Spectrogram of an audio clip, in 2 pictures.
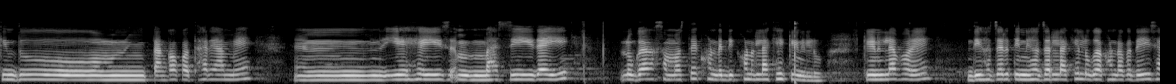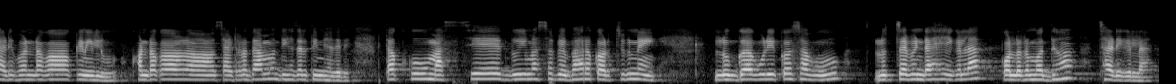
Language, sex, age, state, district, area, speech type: Odia, female, 30-45, Odisha, Nayagarh, rural, spontaneous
